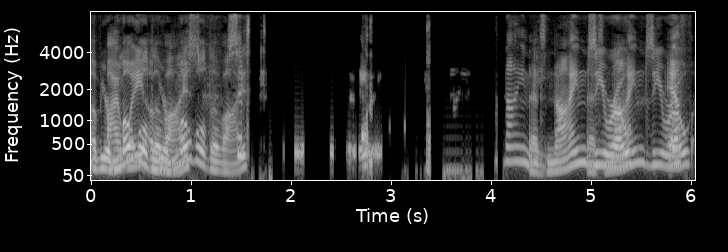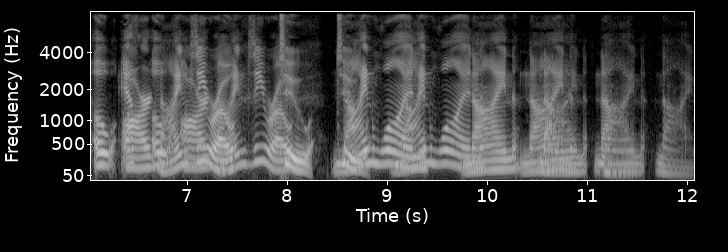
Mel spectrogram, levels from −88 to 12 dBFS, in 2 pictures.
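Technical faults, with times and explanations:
Throughout: doubled audio track. The speech was likely captured a second time by a slower path, or an edit left two copies out of step, so a second full-band copy trails the original by about half a second at roughly 5 dB lower. Because that copy carries no decay or room colour, it sounds like a flat, dry repeat of every syllable rather than a reverberant echo.
1.55–1.61 s, 2.03–2.16 s, 2.38–2.45 s, 2.72–3.14 s and 3.35–3.42 s: other side's voice leaking through. The far end, played on the talker's loudspeaker, was likely not fully removed by the echo canceller, so scraps of a second voice reach the microphone. They sit about 15 dB below the main speech in most bursts, about 10 dB at 2.38 s and only about 5 dB at the longest stretch from 2.72 s, where it is most noticeable.
1.6–4.15 s: speech suppressed in double talk. With both sides talking at once, the echo canceller likely could not separate its own talker from the loudspeaker echo and turned everything down. 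The main voice dips, at worst by about 40 dB, so it is effectively cut out. Around 2 s of this span is affected, overlapping the leaked bursts above, within a band that carries nothing above 8 kHz.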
